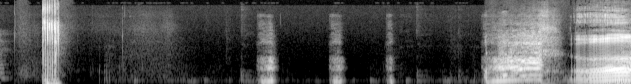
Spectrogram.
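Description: A cartoonish fart sound effect: a sharp initial burst, then three short, spaced-out toots, ending in a long, loud, drawn-out blast that wobbles and groans.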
